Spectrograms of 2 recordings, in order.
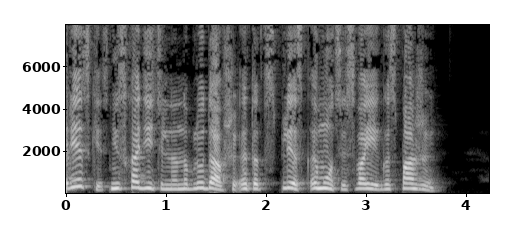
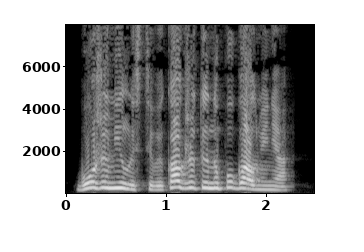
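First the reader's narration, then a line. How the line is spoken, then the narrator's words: Exclaiming lady. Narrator (Russian): воскликнула ее светлость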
